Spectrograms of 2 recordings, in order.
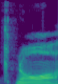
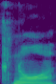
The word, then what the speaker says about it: Knorr: Is it pronounced Knorr? It's, I don't know. Up for debate. I'm German. I'd say Knorr. Knorr. Das ist Knorr.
